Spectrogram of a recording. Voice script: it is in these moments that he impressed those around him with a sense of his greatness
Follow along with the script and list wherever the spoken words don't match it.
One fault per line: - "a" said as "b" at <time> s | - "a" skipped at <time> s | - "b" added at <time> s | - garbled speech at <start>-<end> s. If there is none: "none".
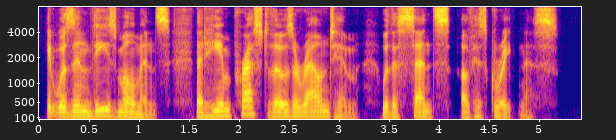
- "is" said as "was" at 0.2 s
